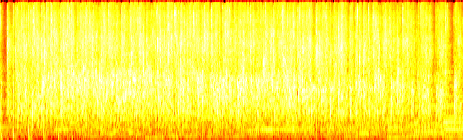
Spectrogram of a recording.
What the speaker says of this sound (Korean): 이때 정말 박수로 함께 응원해드려야 되지 않을까 싶습니다.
